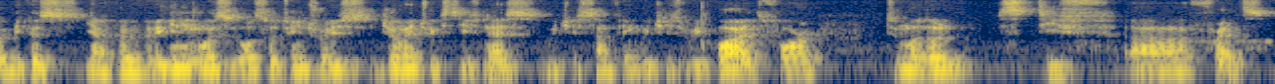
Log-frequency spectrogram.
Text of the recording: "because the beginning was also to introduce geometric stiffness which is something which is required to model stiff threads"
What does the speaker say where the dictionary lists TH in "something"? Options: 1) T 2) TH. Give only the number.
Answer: 2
